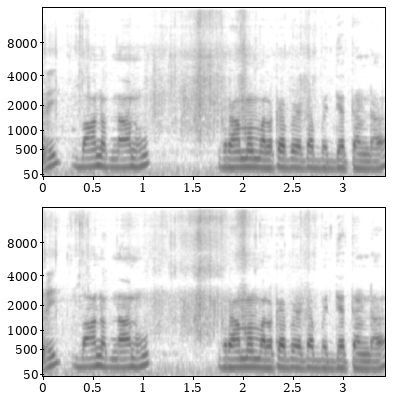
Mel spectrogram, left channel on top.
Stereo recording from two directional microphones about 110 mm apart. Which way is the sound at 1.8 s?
10° left (ahead or behind).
